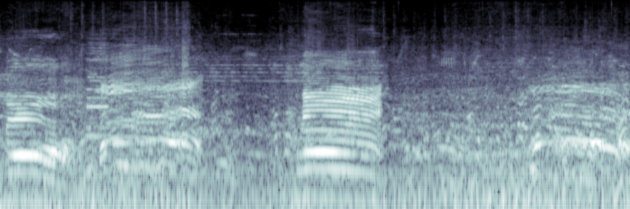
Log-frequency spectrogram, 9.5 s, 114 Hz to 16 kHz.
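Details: Sahiwal bull calves being sold to a farmer from Gazipur, 8/5/25: loud harmonic moos, one long call near the start, another rising then falling in the middle, a third trailing off at the end, with people talking throughout.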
